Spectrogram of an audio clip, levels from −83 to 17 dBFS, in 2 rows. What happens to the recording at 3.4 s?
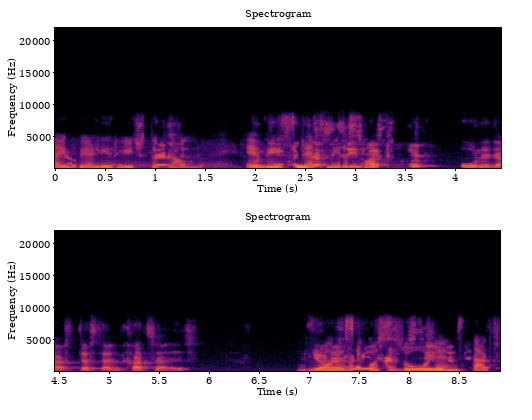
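At 3.4 s an echo leak is running, from 0.55 to 3.77 s. A copy of the speech returns about 278 ms late, about 5 dB quieter than the direct sound. The likely cause is a loudspeaker echo that the far end's canceller failed to remove.

The same moment also falls within speech suppressed in double talk, from 2.3 to 3.58 s. The speech dips in pieces, dropping by around 20 dB at its deepest, for roughly a second in total. This is likely the echo canceller turning down the talker while overlapping sound plays back.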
